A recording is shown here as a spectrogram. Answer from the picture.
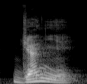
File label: "gagner", French; easypronunciation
